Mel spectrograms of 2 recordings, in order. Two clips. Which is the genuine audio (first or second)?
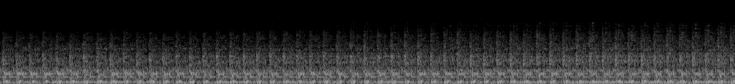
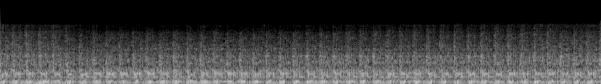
first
